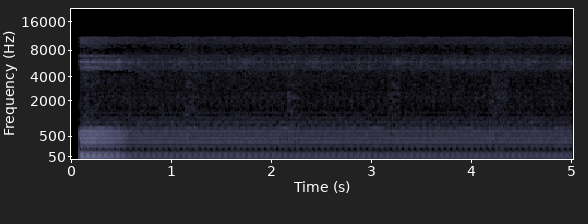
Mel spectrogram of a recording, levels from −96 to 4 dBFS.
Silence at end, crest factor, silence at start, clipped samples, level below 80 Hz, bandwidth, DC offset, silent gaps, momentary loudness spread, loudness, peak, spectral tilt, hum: 0 s; 22 dB; 0.1 s; under 0.1%; -68 dBFS; 11.5 kHz; under 0.1%; none; 8 LU; -58 LUFS; -38 dBFS; -2.5 dB/octave; 50 Hz at -70 dBFS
